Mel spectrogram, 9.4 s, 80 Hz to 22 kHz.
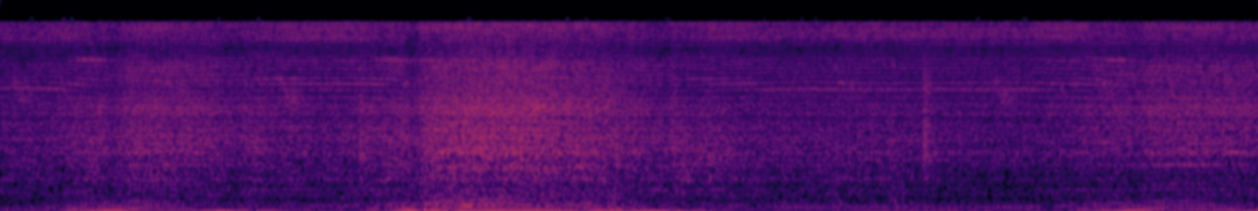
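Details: Infiniti G35 engine warmed up, revved in bursts: whine rising and falling with engine speed, unchanged with clutch in or out and still present with both accessory belts removed.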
